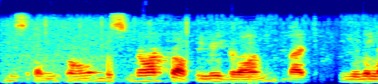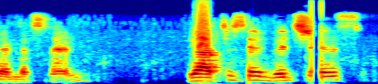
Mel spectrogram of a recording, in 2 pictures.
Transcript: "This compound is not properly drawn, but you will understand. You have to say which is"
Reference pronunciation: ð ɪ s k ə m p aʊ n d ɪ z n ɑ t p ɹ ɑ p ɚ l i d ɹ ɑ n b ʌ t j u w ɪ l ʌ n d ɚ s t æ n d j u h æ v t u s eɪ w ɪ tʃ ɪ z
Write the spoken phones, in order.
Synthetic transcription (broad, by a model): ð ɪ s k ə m f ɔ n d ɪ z n ɑ t p ɹ ɑ p ɚ l i d ɹ ɑ n b ʌ t j u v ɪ l ʌ n d ɚ s t æ n d j u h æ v t u s eɪ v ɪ tʃ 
